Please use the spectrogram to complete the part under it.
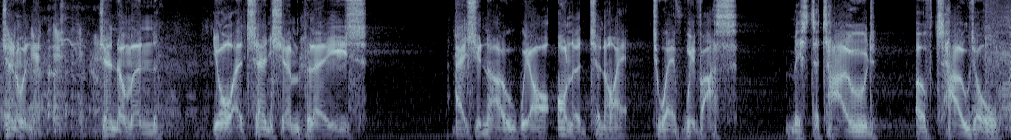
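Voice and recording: Performing a raspy, cartoonish character voice, a man speaks at a fairly slow pace and a very deep, low pitch, with very wide pitch swings and long, frequent pauses.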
